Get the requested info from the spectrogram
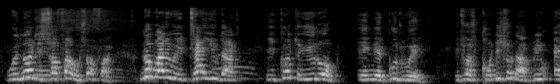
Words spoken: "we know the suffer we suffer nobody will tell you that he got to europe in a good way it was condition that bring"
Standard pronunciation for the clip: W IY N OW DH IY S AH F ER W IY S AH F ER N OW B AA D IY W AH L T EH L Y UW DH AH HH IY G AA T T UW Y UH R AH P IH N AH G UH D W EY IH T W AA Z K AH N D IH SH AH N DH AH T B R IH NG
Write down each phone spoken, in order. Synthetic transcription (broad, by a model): W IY N OW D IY S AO F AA W IY S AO F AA N OW B AA D IY W AH L T EH L Y UW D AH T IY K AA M T UW Y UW R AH P IH N AH G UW D W EY IH T W AA S K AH N D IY SH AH N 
